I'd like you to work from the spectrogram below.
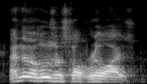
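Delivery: usual speaking voice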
